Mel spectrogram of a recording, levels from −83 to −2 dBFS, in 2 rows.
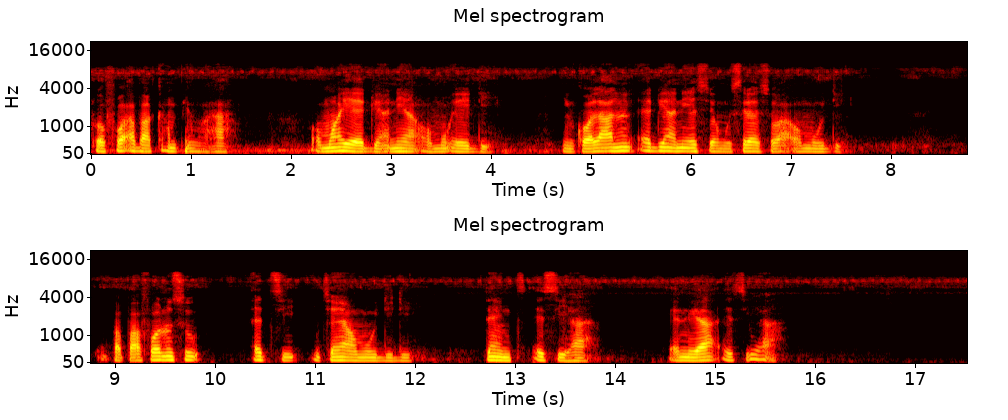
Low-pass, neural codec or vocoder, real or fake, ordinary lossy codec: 9.9 kHz; vocoder, 44.1 kHz, 128 mel bands, Pupu-Vocoder; fake; Opus, 64 kbps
